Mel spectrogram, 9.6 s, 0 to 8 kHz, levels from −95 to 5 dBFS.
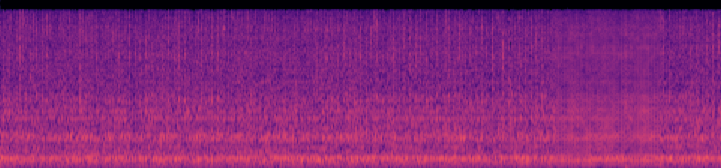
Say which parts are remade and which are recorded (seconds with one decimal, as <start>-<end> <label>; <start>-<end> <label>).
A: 0.0-7.4 recorded; 7.4-8.8 remade; 8.8-9.6 recorded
